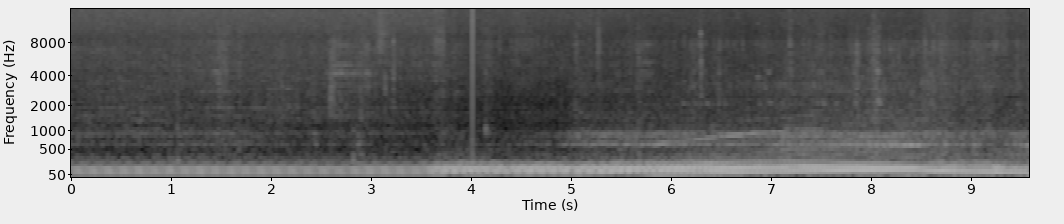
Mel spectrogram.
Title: High pitched squeaking noise coming from behind driver side fender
